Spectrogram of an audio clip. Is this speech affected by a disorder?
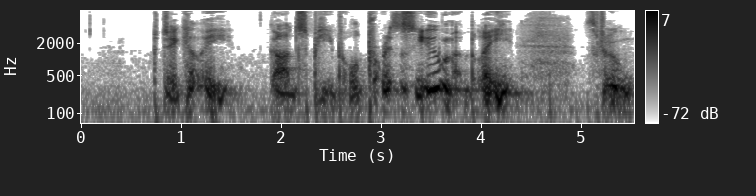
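Yes: spasmodic dystonia; prior stroke.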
